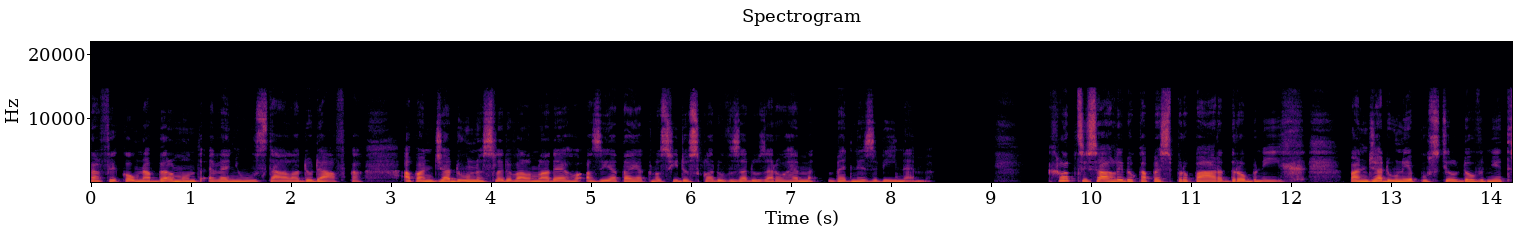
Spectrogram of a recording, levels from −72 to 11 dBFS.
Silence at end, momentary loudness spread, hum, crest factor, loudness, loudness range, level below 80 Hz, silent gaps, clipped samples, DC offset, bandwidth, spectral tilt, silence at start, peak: 0 s; 11 LU; none; 18 dB; -24 LUFS; 4 LU; -72 dBFS; 8.72-9.00 s, 9.45-9.57 s; under 0.1%; under 0.1%; 15 kHz; -5.5 dB/octave; 0 s; -6 dBFS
